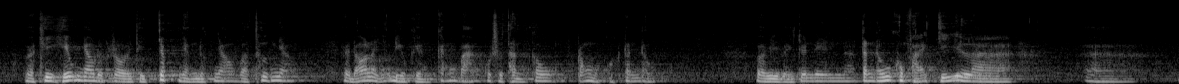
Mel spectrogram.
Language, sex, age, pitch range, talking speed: Vietnamese, male, 60-79, 140-180 Hz, 220 wpm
